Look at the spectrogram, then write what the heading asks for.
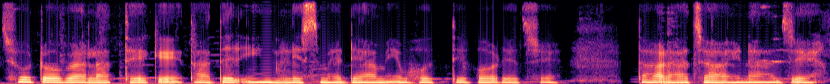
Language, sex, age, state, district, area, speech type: Bengali, female, 45-60, West Bengal, Dakshin Dinajpur, urban, spontaneous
